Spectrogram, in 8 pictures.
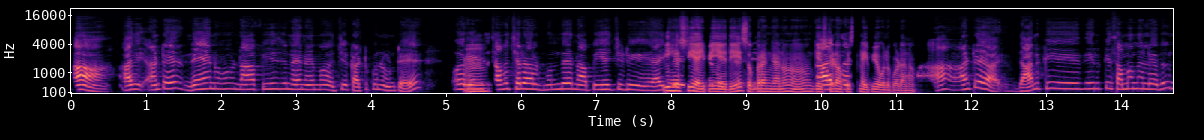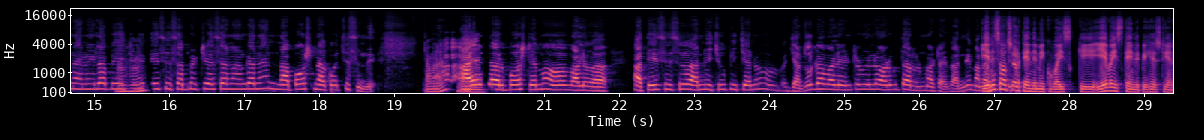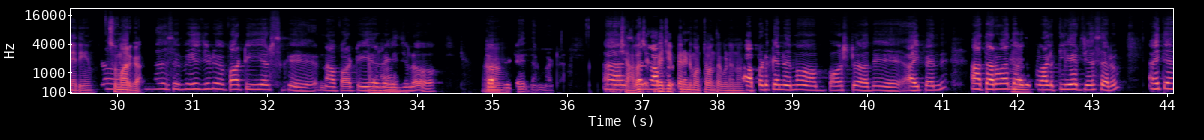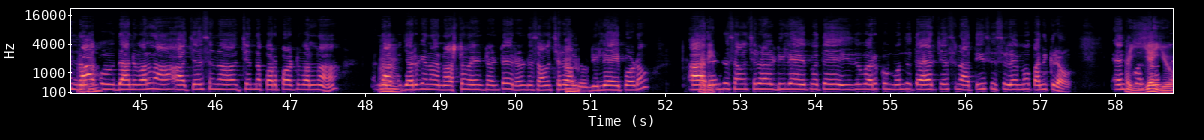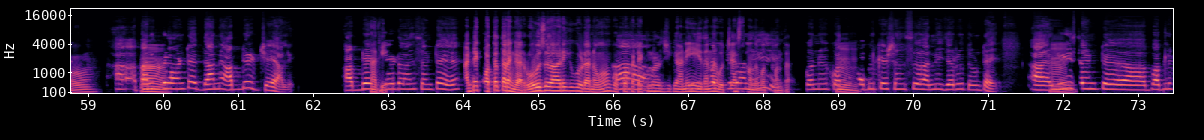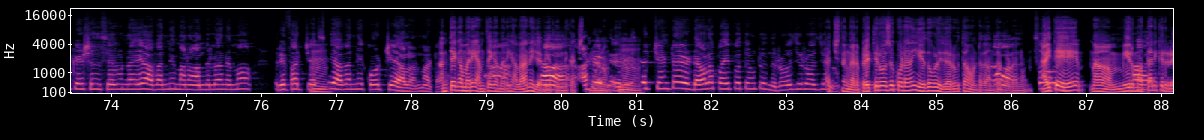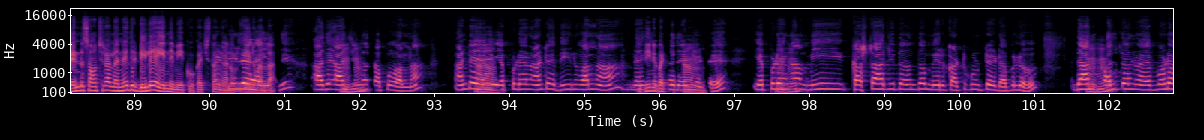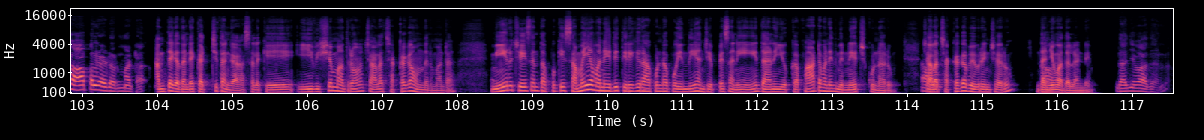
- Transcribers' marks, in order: in English: "పీహెచ్‌డీ"; in English: "డిగ్రీ"; in English: "పీహెచ్‌డీ"; in English: "గేజ్టెడ్ ఆఫీసర్"; in English: "పీహెచ్‌డీ"; in English: "సబ్మిట్"; in English: "పోస్ట్"; sniff; in English: "థీసిస్"; in English: "జనరల్‌గా"; in English: "ఇంటర్వ్యూలో"; in English: "ఎక్స్‌పిరి"; in English: "పీహెచ్‌డీ"; unintelligible speech; in English: "పీహెచ్‌డీ ఫార్టీ ఇయర్స్‌కి"; in English: "ఫార్టీ ఇయర్ ఏజ్‌లో కంప్లీట్"; in English: "పోస్ట్"; in English: "క్లియర్"; sniff; in English: "డిలే"; in English: "డిలే"; sniff; in English: "అప్డేట్"; in English: "అప్డేట్"; in English: "టెక్నాలజీగాని"; in English: "రిసర్చ్‌లోని"; in English: "పబ్లికేషన్‌స్"; sniff; in English: "రీసెంట్ పబ్లికేషన్‌స్"; in English: "రిఫర్"; in English: "కోడ్"; "జరుగుతుంది" said as "జరిగుతుంది"; in English: "డెవలప్"; in English: "సో"; in English: "డిలే"; in English: "డిలే"; sniff; stressed: "ఖచ్చితంగా"
- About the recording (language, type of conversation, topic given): Telugu, podcast, మీరు చేసిన తప్పుల నుంచి మీరు నేర్చుకున్న అత్యంత ముఖ్యమైన పాఠం ఏమిటి?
